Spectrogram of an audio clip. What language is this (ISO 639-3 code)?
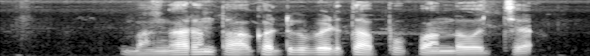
tel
